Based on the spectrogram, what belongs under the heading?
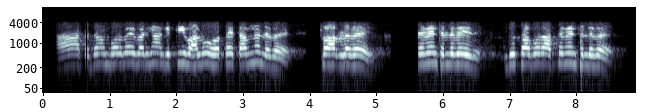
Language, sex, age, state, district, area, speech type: Maithili, female, 60+, Bihar, Begusarai, urban, conversation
